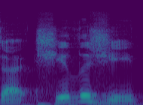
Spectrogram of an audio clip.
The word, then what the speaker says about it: Shilajit: So it's Shilajit.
